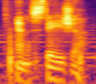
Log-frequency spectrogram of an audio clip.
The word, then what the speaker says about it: Anastasia: Then their four daughters, the Grand Duchesses, Olga, Tatiana, Maria, and their youngest girl, 17-year-old Anastasia, alternatively pronounced as Anastasia.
